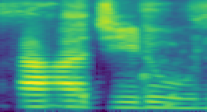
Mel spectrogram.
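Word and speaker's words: التاجر: At-ta'ajiru. Lam is silent. Ta is shamsiru.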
